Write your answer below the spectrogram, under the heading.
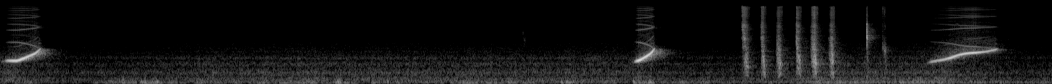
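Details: Pet parrot that talks in Urdu/Hindi, indoors: a rising whistle, a long quiet pause, another short upswept whistle, a burst of rapid clicks, then a drawn-out whistle.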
